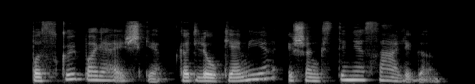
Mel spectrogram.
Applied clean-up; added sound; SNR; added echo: none; none; none; none.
